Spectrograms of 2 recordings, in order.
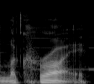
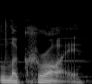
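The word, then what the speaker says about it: LaCroix: write on the can, they say it's pronounced LCROY, but they spell it like the French words L. The cross. The cross.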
